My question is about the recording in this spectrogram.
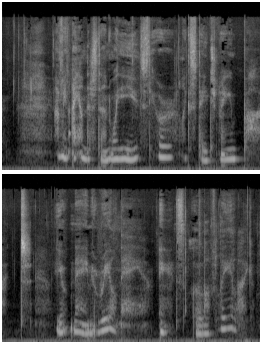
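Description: A woman's soft voice in short stretches of quiet speech and whispering, with pauses between, that the transcript does not make out as words.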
